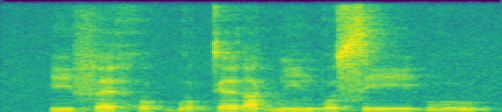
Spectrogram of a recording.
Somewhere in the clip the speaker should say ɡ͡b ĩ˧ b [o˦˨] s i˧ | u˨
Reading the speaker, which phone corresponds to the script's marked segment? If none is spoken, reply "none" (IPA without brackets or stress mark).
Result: o˧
